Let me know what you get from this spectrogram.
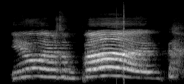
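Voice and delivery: loud startled ew at a bug; real shriek of disgust, slow; disgusted yelp. Real, not acted. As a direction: recoil loudly from a bug. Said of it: "downside about living in Georgia".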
